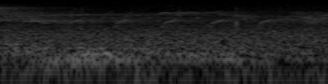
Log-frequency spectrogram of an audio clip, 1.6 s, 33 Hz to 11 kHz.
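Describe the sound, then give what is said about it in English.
Faint, high-pitched songbird chirps and short rising notes repeat across a steady hiss of forest background noise during a 10-minute bird point count; birds identified include a redstart, red-eyed vireo, pewee and worm-eating warbler. No voices present. “They have different calls, they have different chip notes, they have different songs.”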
